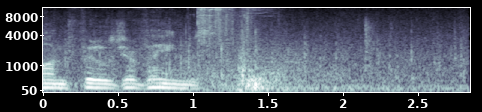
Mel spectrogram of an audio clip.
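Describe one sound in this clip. Coins clink as they are picked up.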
